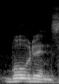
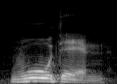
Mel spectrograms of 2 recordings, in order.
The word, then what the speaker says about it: Woden: Now, pronouncing Woden's name is twofold. The first of which is Woden. Woden.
